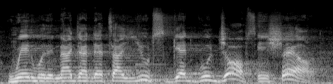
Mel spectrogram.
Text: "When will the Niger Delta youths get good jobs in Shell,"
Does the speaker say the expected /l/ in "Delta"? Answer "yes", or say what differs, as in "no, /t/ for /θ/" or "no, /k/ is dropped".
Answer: no, /l/ is dropped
